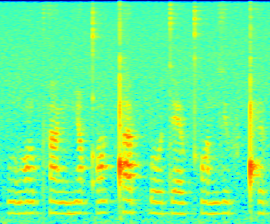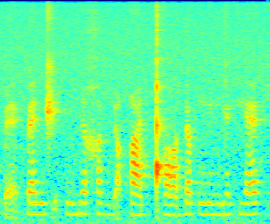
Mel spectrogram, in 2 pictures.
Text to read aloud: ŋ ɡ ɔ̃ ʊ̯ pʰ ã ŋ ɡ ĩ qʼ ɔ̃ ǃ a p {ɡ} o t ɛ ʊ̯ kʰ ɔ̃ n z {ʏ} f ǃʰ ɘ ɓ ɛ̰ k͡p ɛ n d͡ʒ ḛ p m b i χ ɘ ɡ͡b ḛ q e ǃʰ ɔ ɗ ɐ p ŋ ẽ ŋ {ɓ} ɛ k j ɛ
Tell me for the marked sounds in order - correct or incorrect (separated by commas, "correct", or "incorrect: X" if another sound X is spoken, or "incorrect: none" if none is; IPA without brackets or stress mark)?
incorrect: ɓ, incorrect: ɨ, incorrect: ɡ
